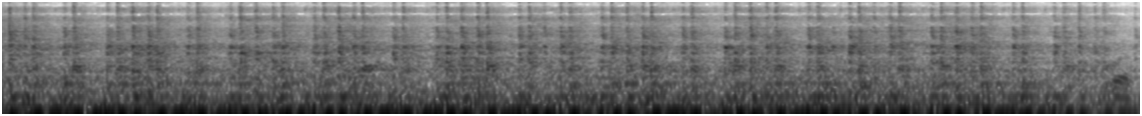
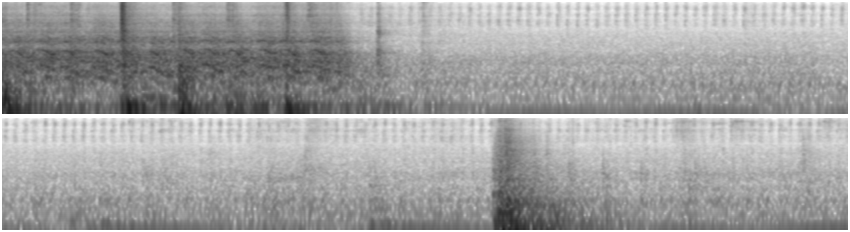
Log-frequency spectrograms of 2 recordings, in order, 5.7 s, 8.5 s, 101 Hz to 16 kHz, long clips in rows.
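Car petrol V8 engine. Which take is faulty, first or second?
second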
